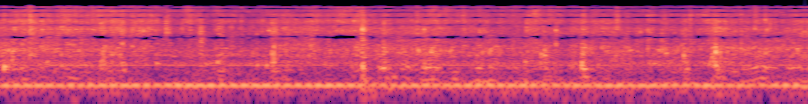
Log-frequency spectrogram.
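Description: A boat's steady low hum, with water lapping against the hull and a few light knocks.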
